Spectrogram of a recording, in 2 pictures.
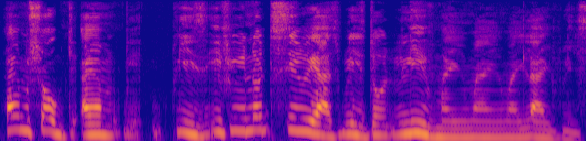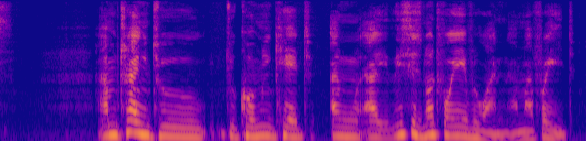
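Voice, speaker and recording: A man hosting a live stream, speaking in an earnest, halting way and often repeating himself. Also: on the high side, expressive, no echo. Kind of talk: unscripted live commentary.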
